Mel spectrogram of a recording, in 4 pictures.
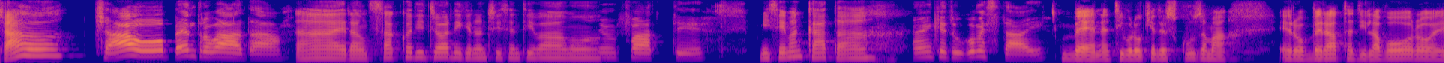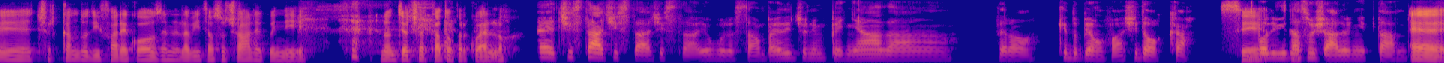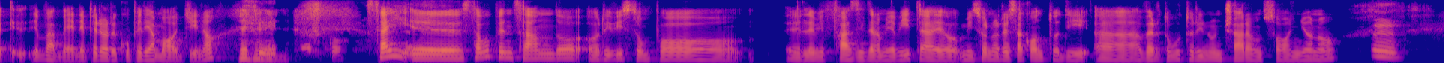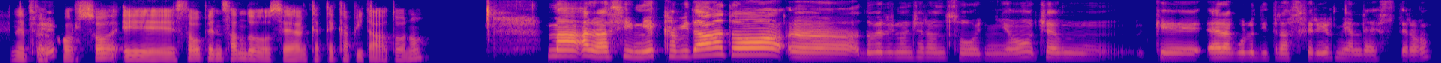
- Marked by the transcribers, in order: put-on voice: "Mi sei mancata"; chuckle; other background noise; "volevo" said as "voleo"; "chiedere" said as "chiedè"; chuckle; tapping; chuckle; "cioè" said as "ceh"
- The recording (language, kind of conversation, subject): Italian, unstructured, Hai mai rinunciato a un sogno? Perché?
